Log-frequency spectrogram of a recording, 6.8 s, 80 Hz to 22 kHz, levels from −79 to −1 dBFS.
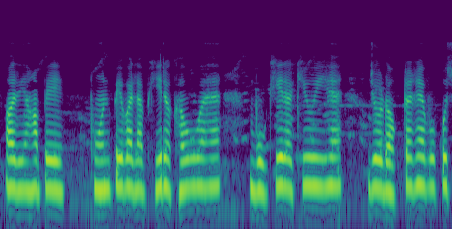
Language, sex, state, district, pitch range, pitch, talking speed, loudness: Hindi, female, Chhattisgarh, Raipur, 210-230 Hz, 225 Hz, 170 wpm, -18 LUFS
